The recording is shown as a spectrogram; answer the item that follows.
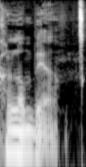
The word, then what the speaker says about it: Colombia: Colombia, yeah, it's actually pronounced Colombia. – Is it? – Yeah, that's actually how you say it.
